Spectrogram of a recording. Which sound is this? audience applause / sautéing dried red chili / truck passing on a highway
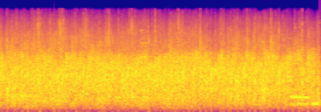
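audience applause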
